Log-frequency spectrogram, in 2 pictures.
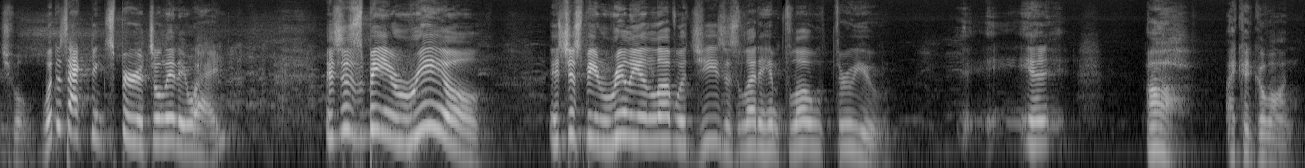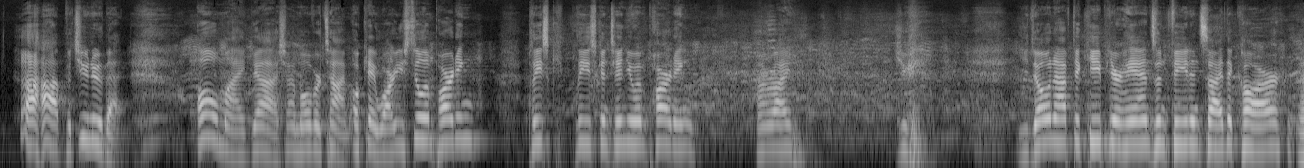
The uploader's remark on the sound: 2019 Presence Conference Session 3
